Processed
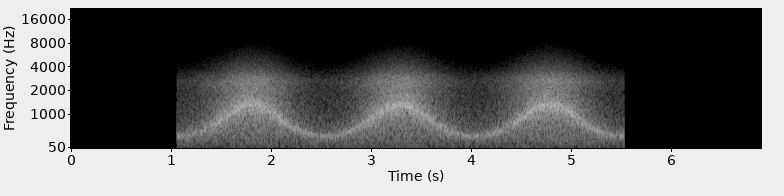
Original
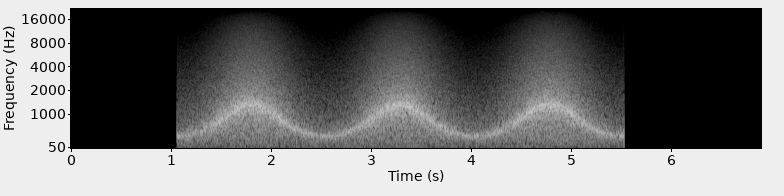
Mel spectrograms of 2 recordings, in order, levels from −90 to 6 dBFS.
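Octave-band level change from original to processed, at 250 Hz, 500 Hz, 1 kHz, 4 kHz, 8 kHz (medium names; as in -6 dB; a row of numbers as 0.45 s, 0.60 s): -8.0 dB, -7.5 dB, -6.5 dB, -2.0 dB, under -20 dB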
